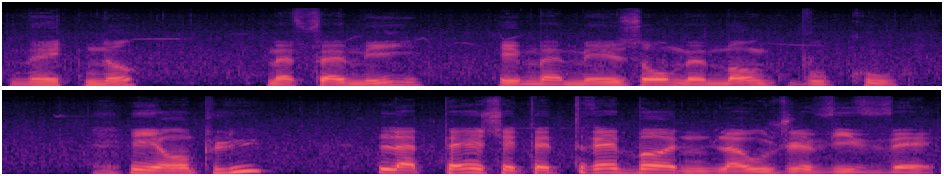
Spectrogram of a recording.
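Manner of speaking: a hint of a small bear missing home; lightly voiced little bear, homesick. A narrator's reading. Little bear telling the crow he misses home, lightly voiced. Petit Ours tells his story.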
